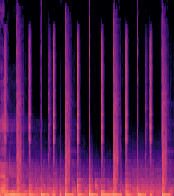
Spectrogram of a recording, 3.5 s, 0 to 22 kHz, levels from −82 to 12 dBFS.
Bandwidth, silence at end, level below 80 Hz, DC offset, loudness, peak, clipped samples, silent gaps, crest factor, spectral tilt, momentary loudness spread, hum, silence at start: 20 kHz; 0 s; -12 dBFS; under 0.1%; -13 LUFS; 0 dBFS; under 0.1%; none; 10 dB; -5.5 dB/octave; 4 LU; none; 0 s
